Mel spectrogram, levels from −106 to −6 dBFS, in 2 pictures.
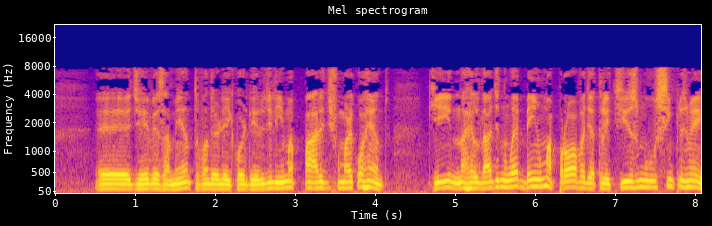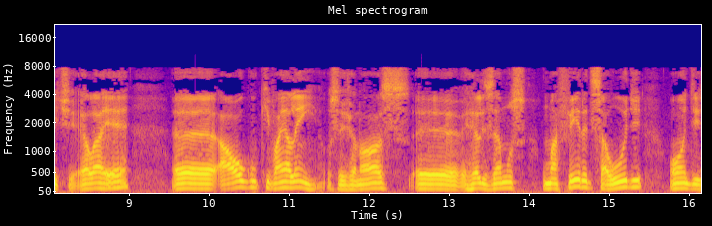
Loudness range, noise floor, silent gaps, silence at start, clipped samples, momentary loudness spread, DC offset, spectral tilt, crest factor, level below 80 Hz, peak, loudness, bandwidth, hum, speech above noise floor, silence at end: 1 LU; -40 dBFS; none; 0.55 s; under 0.1%; 6 LU; under 0.1%; -6.5 dB/octave; 12 dB; -42 dBFS; 0 dBFS; -12 LUFS; 8 kHz; none; 30 dB; 0 s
